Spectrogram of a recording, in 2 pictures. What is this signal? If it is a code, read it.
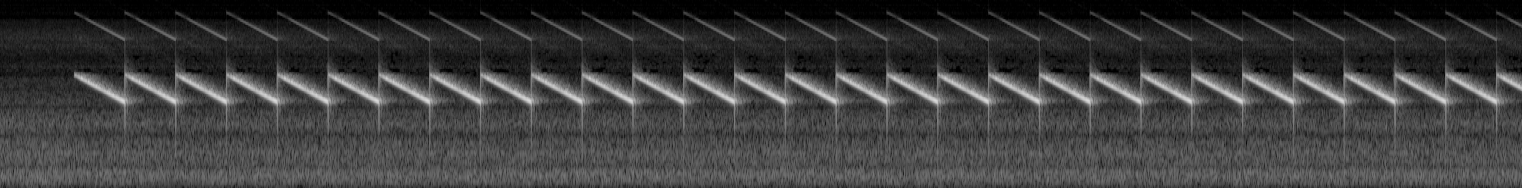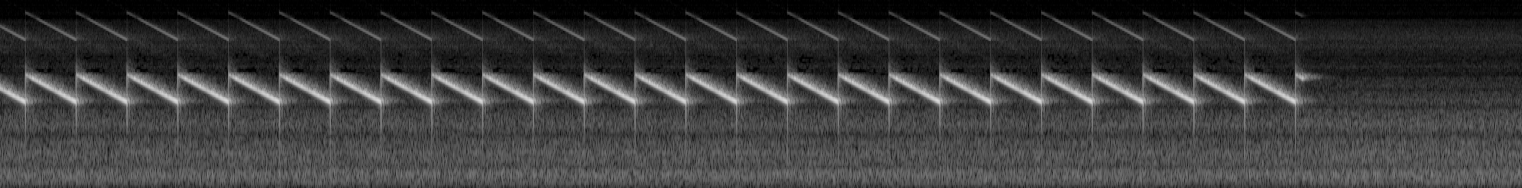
A tone that sweeps in pitch again and again, with room echo. There is no code.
